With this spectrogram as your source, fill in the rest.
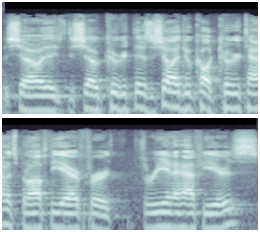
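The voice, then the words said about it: Hoarse voice. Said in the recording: “That's why my voice is hoarse.”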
